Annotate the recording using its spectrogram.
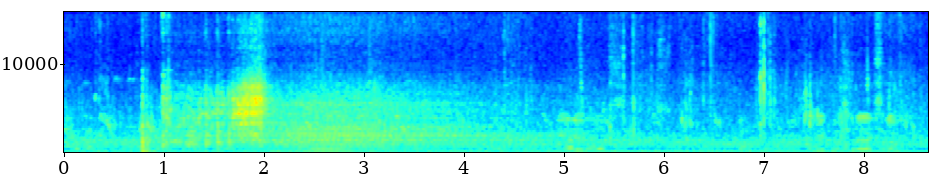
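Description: Outdoor ambience dominated by a motor vehicle's engine, its low hum growing louder in the second half, with faint voices in the background. A short knock about a second in.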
